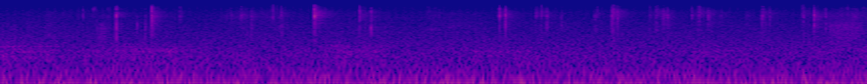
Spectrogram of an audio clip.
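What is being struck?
Plastic wide-tooth comb.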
